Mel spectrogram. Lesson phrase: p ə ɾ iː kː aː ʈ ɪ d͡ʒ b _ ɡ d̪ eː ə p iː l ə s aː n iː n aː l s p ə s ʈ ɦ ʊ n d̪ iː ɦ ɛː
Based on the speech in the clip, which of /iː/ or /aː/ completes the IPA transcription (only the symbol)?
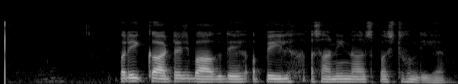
aː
